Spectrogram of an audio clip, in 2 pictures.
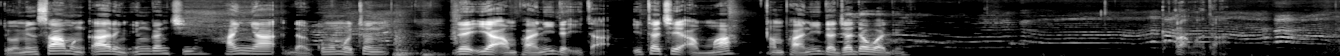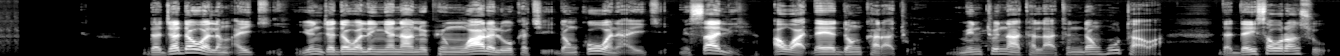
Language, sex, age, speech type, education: Hausa, male, 46-60, spontaneous, tertiary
